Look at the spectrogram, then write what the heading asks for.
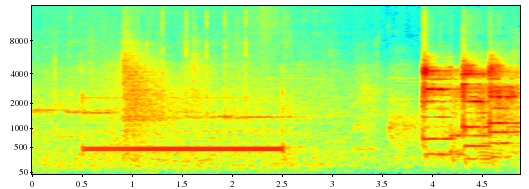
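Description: A phone call being placed: a steady, loud dial tone holds for about two seconds, then a quick run of bright keypad dialing tones follows after a short pause. No one speaks.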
